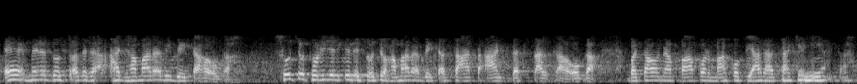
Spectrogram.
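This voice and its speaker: Fervent male preacher with a high voice, emotional storytelling sermon that keeps quizzing the crowd, narrow phone-like audio. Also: creaky. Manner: fervent, repeatedly quizzes the audience. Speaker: Islamic preacher. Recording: tinny phone-like sound.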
